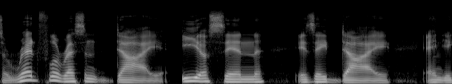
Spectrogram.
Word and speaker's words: eosin: Here we go with eosin. E-O-S-I-N. Eosin. You can also spell it with an E at the end, and it can be pronounced eosin also or eosine.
